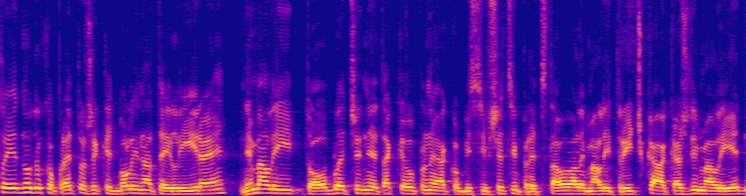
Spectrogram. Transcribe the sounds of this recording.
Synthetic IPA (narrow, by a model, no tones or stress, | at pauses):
t̪ɔjɛd̪nɔd̪uxɔpɾɛt̪ɔʒɛkɛɟ̚bɔlinat̪ɛjliːɾɛɲɛmalit̪ɔɔblɛt͡ʃɛɲɪɛt̪akɛːuːpl̩ɲɛakɔbisifʃɛt̪t͡sipɾɛt̪st̪aʋɔʋalimalit̪ɾit͡ʃkaːkaʒd̪iːmalijɛd̪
